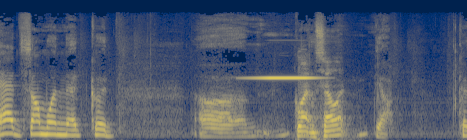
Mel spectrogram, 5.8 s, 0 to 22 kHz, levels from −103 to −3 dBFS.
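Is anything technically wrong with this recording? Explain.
Yes. From 2.95 to 4.2 s there's loudspeaker feedback squeal: the mic hears its own speaker, and a 2.2 kHz tone swells over a bit under half a second to roughly 10 dB above the sound.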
